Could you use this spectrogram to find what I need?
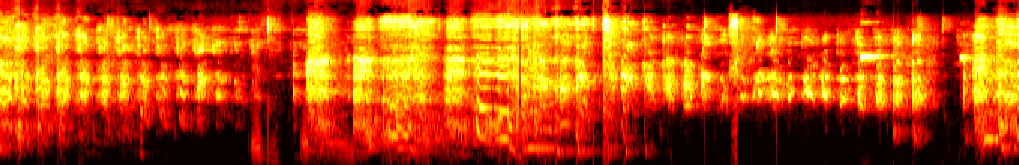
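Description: A man talks and laughs through an online call.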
